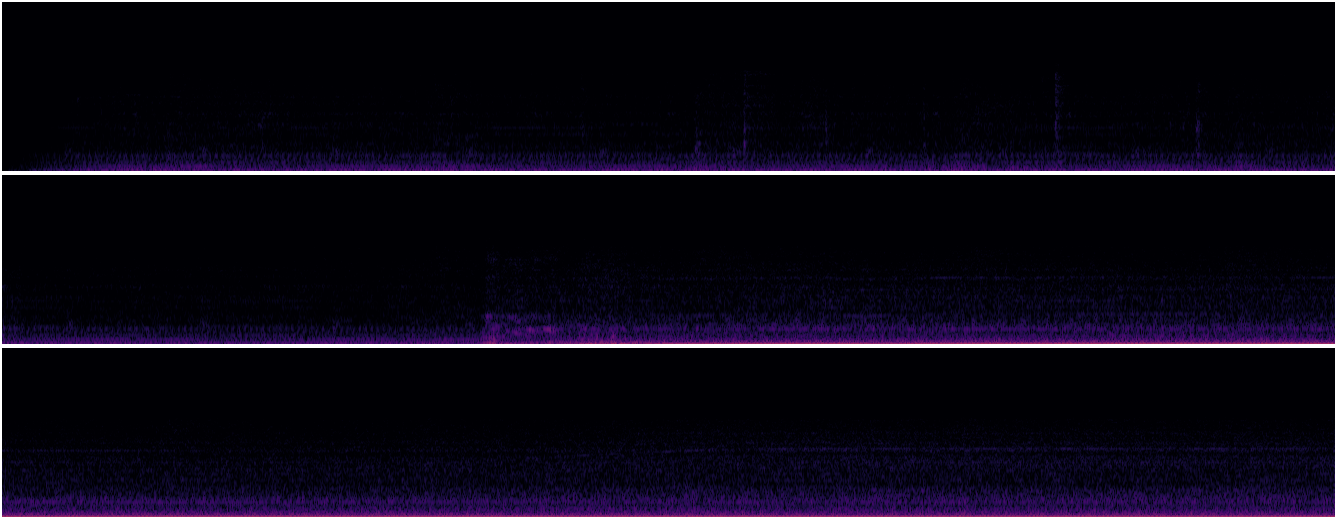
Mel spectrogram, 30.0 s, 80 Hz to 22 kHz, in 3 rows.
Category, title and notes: Soundscapes > Urban
As heard sitting on the number 9 bus to Southampton.
bus, Southampton, UK, transportation, transport, engine, vehicle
